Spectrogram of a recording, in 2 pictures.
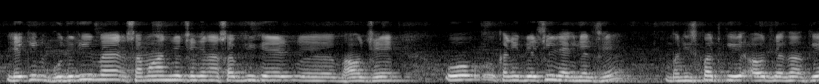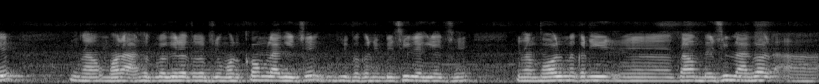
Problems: background sounds at intervals, background conversations at intervals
